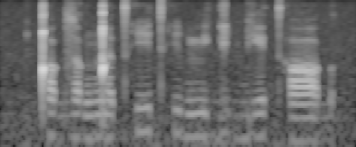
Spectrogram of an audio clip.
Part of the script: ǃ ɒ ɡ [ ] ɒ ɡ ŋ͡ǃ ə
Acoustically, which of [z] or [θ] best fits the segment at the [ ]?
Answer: z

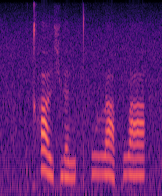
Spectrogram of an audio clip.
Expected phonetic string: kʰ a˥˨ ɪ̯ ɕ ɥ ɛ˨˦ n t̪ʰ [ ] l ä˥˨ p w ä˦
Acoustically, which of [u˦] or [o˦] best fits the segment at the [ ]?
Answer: u˦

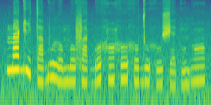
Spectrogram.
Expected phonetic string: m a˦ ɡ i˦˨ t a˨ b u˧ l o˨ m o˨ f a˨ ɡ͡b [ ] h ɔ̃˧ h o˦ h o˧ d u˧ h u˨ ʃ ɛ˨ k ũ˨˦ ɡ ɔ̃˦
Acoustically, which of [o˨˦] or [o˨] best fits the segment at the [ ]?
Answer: o˨˦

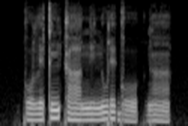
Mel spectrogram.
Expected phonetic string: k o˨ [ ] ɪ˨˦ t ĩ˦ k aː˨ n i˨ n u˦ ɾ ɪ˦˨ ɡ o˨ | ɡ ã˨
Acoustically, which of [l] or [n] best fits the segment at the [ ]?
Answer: l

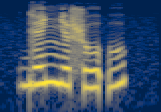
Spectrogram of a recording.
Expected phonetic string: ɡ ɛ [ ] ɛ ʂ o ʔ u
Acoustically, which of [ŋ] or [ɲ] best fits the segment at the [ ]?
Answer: ɲ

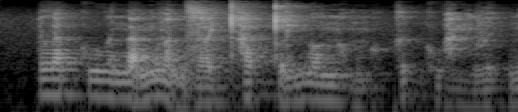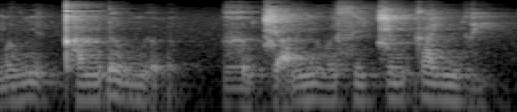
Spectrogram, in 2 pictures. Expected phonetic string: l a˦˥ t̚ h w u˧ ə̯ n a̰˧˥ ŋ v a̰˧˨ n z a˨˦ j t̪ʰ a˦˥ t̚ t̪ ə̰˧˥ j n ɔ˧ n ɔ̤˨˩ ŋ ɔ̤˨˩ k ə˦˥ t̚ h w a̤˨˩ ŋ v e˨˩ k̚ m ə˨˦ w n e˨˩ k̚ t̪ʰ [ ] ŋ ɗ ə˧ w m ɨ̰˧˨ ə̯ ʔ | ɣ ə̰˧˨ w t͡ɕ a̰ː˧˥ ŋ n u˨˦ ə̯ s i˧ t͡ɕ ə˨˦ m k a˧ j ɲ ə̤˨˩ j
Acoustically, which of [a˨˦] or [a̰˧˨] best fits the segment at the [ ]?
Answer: a˨˦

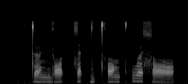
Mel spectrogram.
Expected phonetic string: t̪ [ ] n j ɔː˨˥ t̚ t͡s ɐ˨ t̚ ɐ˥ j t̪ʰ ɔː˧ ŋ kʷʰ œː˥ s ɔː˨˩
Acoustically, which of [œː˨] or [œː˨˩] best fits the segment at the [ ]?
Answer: œː˨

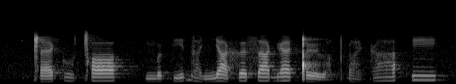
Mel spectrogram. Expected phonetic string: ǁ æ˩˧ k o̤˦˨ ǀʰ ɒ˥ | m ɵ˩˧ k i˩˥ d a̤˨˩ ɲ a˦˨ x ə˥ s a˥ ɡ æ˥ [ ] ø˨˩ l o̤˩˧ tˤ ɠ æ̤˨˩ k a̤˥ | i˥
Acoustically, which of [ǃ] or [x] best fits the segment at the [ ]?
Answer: ǃ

